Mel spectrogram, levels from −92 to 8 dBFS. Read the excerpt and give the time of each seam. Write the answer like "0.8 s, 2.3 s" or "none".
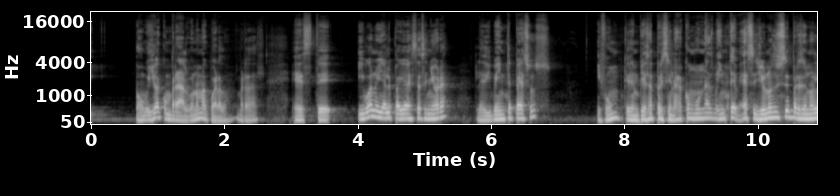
none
